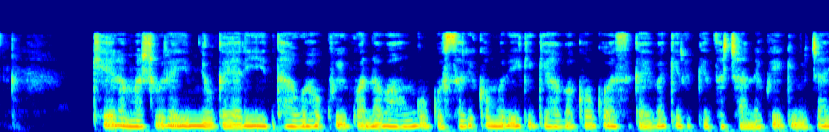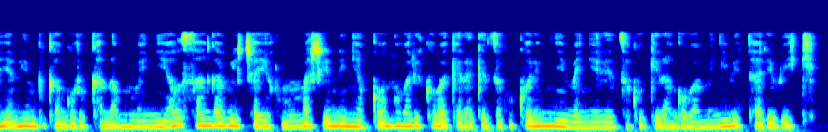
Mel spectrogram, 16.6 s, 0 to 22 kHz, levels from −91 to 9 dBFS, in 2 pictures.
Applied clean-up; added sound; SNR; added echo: none; none; none; reverberation time 0.4 s.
